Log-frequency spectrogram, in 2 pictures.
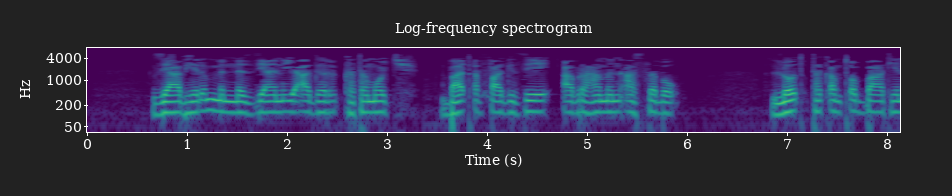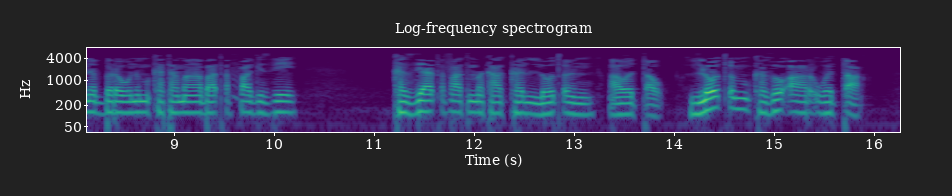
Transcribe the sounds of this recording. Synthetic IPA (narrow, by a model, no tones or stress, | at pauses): ɡzijaβhe̞ɾɨmɨnːəzːijanjɛʔaɡəɾkʰət̪ʰəmo̞t͡ʃː | bat̪ʼəfaɡize̞ʔaβɾaɦamɨnasːəβəw | lo̞t̪ʼt̪ʰəkʼəmt̪ʼo̞bːat̪jɛnəbːəɾəwnɨmkʰət̪ʰəmabat̪ʼəfːaɡize̞ | kʰəzːijat̪ʼɨfat̪məkʰakːəlːo̞t̪ʼɨna̰wɔt̪ʼːaw | lo̞t̪ʼɨmkʰəzo̞ʔaɾwɔt̪ʼːa̰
